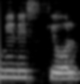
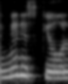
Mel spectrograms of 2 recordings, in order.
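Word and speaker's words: minuscule: that is a vary मेनी स्कूल places यारम आई यूज to pronounce मिनी स्कल at what time before this session okay मिनी स्कूल मिनी स्कल नहीं होगा otherwise everyone will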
